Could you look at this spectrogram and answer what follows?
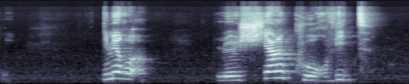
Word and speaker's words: court: Le chien court vite. Don't pronounce the T from court.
